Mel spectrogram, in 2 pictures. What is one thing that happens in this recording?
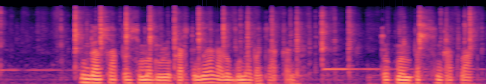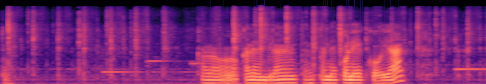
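Wooden pieces clack and rub together in the hands.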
